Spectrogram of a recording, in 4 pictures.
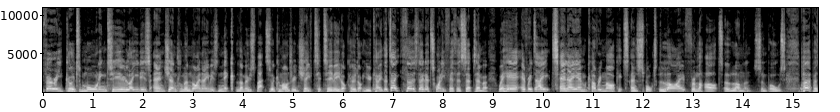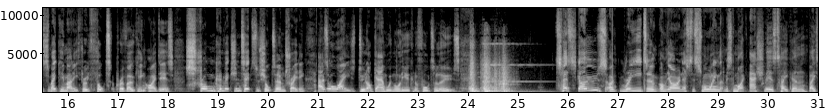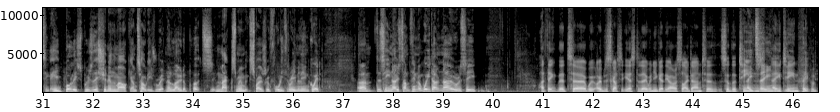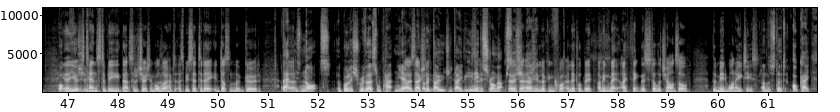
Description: Live Market Round Up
